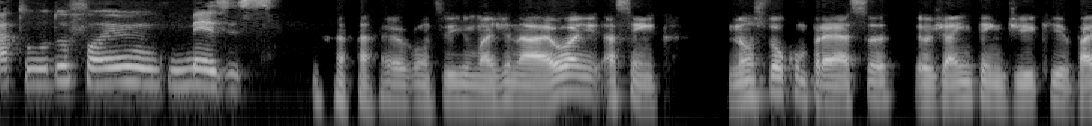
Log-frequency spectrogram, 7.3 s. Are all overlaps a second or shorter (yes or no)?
yes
